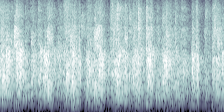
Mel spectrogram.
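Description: Sustained applause from a crowd, a dense wash of many hands clapping at once, steady and fairly loud for several seconds with no voices over it.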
